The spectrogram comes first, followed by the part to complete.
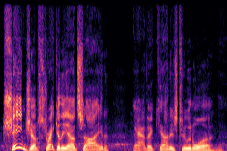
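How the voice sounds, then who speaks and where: A man calling a baseball game as play-by-play announcer on the radio, rising to excited calls on big pitches. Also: slow pace, a little hiss or hum.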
